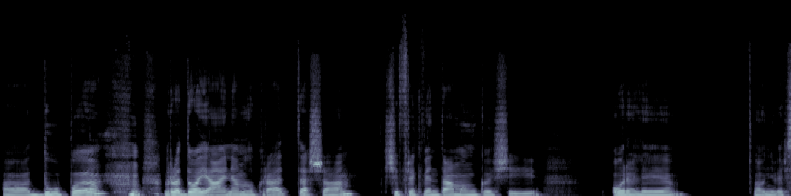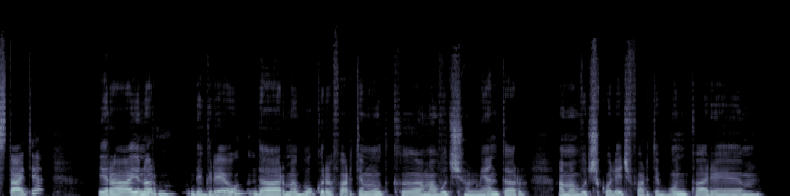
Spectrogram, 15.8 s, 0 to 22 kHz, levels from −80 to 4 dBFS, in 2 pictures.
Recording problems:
none

